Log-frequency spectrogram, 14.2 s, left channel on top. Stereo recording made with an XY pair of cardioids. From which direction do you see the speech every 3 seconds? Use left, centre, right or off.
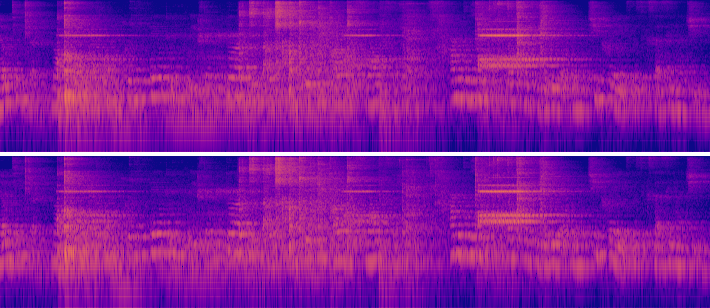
left, centre, right, right, right.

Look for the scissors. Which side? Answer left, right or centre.
centre.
